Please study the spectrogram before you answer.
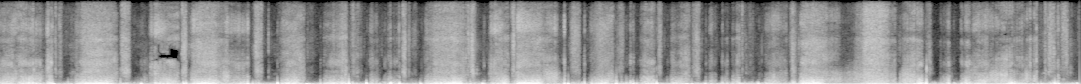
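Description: A pointed stylus scratches and carves lines into a small, flat, solid slab of pink-painted unfired pottery clay resting on a white table, and fingers brush the crumbs away. The result is a steady run of dry, gritty scraping and crunching strokes, heavy in low rumble with almost no bright content and each stroke dying off at once.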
